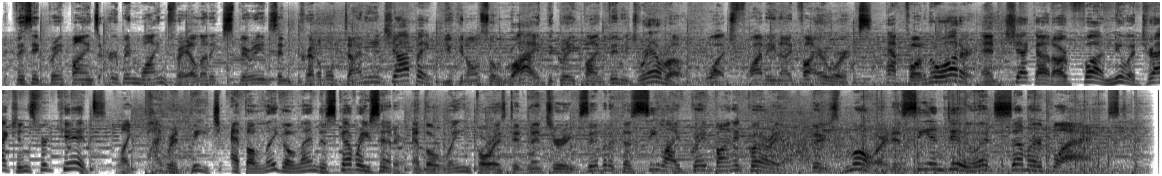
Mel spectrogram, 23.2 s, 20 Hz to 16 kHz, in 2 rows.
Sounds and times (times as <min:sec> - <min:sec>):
Music: 0:00.0 - 0:23.1
Speech: 0:00.1 - 0:22.9.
